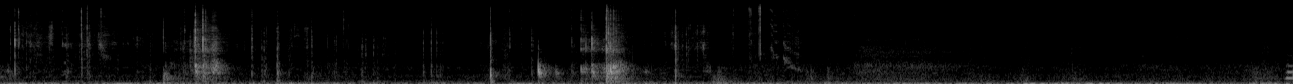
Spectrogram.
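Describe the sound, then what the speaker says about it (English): Washi tape peeled up and torn while making a bookmark: continuous close crinkling and rustling with a few sharper rips, soft and without speech. "isn't that awesome about washi tape? You can just peel it right up"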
